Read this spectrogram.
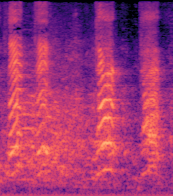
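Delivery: loud, explosive mock hacking; imitated coughing. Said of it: "he's coughing into my mouth".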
